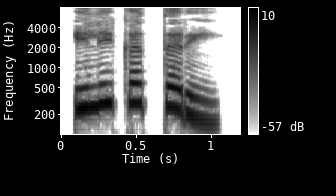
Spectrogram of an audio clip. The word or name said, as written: ಇಲಿಕತ್ತರಿ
